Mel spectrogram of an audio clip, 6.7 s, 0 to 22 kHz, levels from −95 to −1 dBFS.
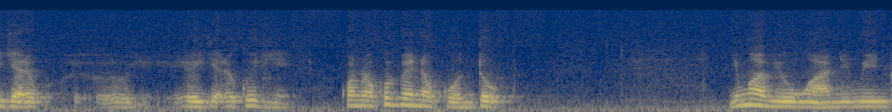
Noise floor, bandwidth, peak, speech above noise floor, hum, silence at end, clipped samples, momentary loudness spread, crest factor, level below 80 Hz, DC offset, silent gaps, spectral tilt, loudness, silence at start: -51 dBFS; 15.5 kHz; -12 dBFS; 23 dB; none; 0 s; under 0.1%; 17 LU; 18 dB; -52 dBFS; under 0.1%; none; -9 dB/octave; -28 LUFS; 0 s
